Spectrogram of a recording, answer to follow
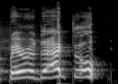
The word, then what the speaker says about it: pterodactyl: The parodactyl goes flap flap flap. What a It's not a pterodactyl. Pterodactyl. Did the P is silent?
